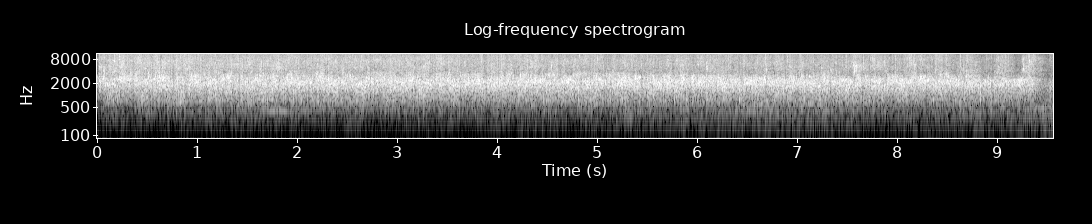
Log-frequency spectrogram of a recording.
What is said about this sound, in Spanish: yo sí que quisiera pedirles, para todos ustedes, un aplauso porque se lo merecen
